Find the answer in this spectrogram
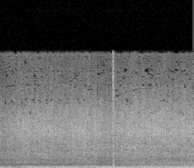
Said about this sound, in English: Loud Alabama truck.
